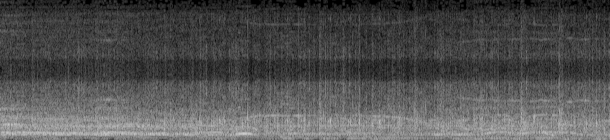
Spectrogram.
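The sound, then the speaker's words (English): An audience applauds and cheers loudly and continuously as contest winners are announced, dense clapping blending with scattered whoops and shouts throughout, no single voice standing out. “That was predetermined because the girl was already clapping before Robin said it.”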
